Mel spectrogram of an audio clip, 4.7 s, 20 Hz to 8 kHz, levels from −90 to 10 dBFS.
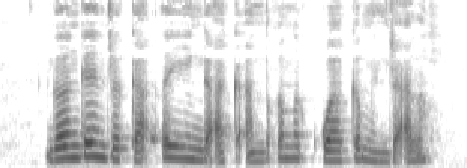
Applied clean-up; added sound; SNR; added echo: none; none; none; none.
